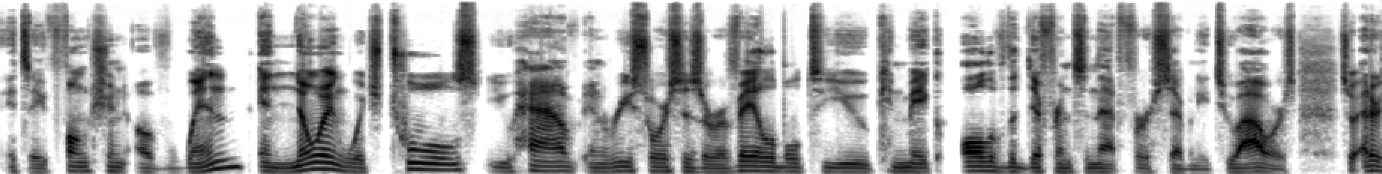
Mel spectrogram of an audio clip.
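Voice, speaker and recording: A male podcast host with a fairly low voice opens the show and introduces his guest in a friendly, upbeat way. The sound is dry and close. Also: no echo. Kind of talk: casual interview hosting.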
